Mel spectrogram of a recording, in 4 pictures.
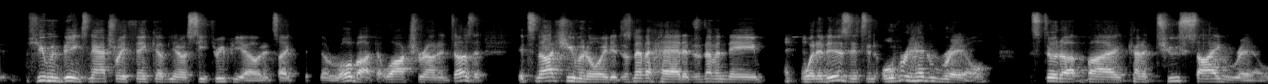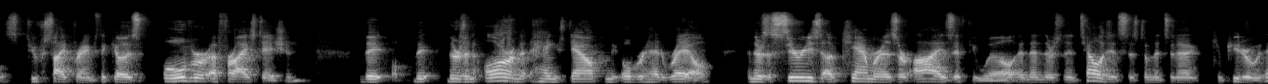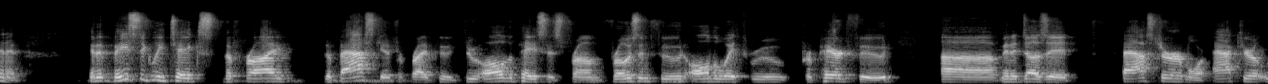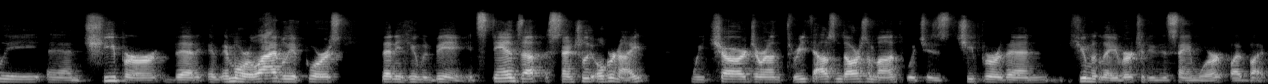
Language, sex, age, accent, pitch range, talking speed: English, male, 40-59, American, 120-150 Hz, 190 wpm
